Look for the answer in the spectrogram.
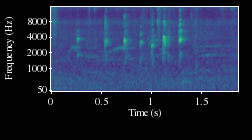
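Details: Aviary Java sparrows bathing, with a short burst of bright, clipped, high chips, about six in under two seconds, over a soft hiss.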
